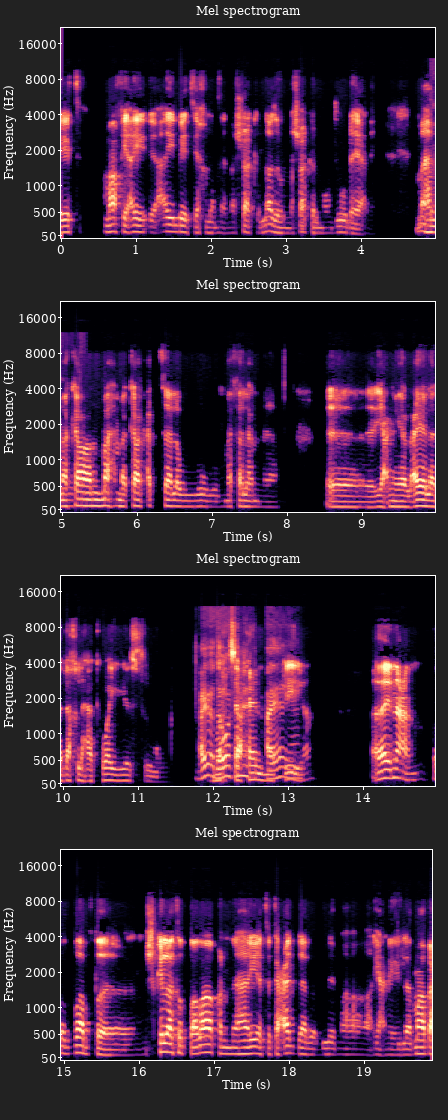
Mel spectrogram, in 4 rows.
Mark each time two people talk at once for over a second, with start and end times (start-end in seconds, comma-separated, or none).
11.9-13.2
